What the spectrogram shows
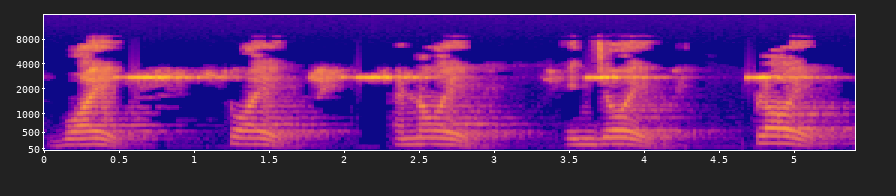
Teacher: These are the words where you will find this diphthong, and we have the third one, that is the diphthong. It is pronounced as a long O sound that quickly slides into long E sound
